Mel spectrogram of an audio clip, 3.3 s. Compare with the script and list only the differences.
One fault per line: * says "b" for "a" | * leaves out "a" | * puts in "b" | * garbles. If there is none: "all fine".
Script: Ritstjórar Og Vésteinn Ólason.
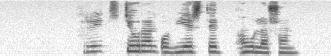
all fine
